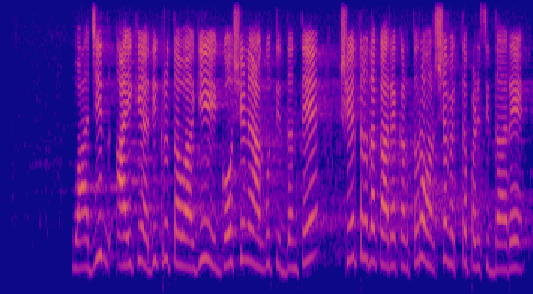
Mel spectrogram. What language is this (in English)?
Kannada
